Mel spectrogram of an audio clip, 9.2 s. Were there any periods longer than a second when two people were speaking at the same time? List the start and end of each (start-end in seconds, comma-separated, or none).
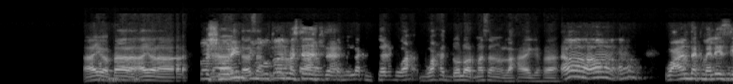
2.5-4.3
